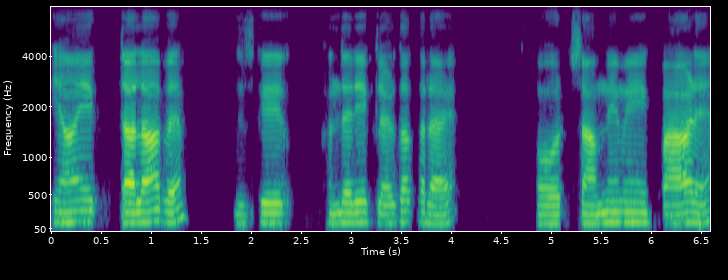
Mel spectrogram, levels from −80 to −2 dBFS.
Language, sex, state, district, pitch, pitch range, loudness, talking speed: Hindi, male, Chhattisgarh, Raigarh, 130 Hz, 120-135 Hz, -17 LUFS, 155 wpm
